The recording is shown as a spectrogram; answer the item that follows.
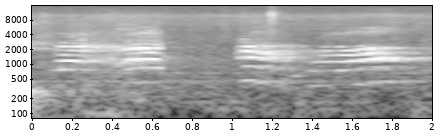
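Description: A high-pitched voice speaking two short phrases, separated by a brief pause.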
